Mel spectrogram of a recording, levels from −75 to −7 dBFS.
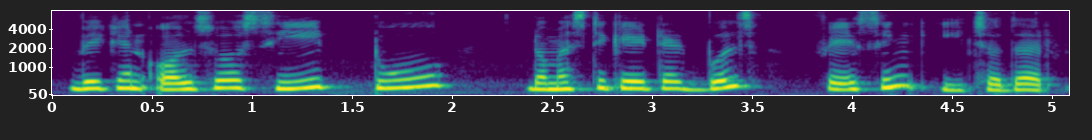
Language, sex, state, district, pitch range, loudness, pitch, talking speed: English, female, Karnataka, Bangalore, 220-275 Hz, -13 LUFS, 250 Hz, 120 wpm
